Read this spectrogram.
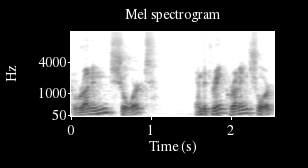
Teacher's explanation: the biggest giveaway here is the West Country drops the G from the ing sound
